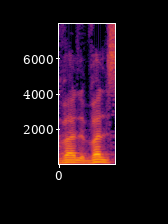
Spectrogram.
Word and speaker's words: Valls: Voilà, nous avons réglé le problème de la prononciation du nom, donc Valls comme la valse.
